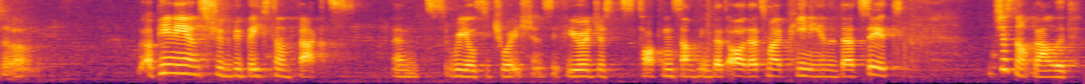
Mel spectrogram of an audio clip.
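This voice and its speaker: With vocal fry in her medium-pitched voice and a little hiss or hum on the recording, a Russian-speaking woman from Georgia chats casually on a live stream. She reads viewers' questions aloud haltingly, then responds frankly.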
